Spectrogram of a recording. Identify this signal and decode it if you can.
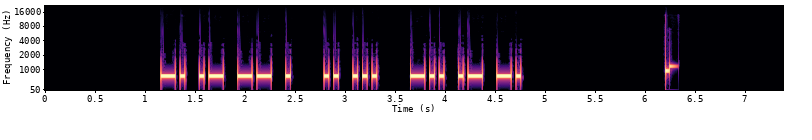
Morse code, heard as a keyed tone, about 25 wpm, 700 Hz. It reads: NAME IS DAN
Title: Common QSO Phrases 25wpm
